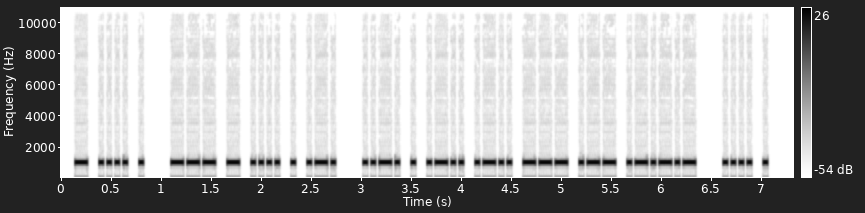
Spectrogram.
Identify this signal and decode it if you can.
Morse code, heard as a keyed tone, about 30 wpm, 1000 Hz. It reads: THE OTHER FELLOW. HE
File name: qotdfiles / 30wpm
